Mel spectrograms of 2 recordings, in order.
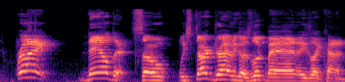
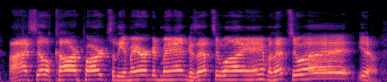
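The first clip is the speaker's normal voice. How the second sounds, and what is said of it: Chicago accent impression. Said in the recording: “Sounded just like him ... That Chicago accent.”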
